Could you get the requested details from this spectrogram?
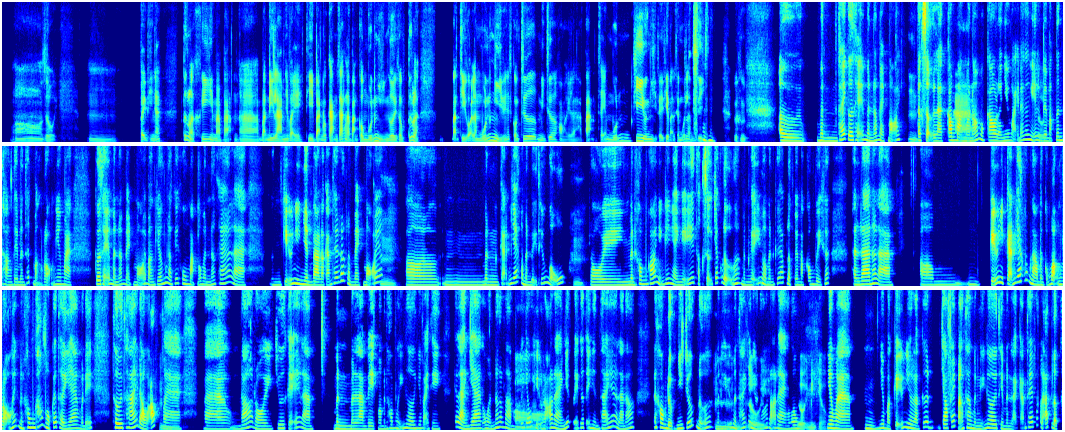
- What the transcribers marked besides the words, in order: tapping; laugh; distorted speech; laughing while speaking: "Ừ"; mechanical hum; other background noise; other noise; laughing while speaking: "có"
- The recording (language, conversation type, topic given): Vietnamese, advice, Làm sao để tận hưởng thời gian rảnh mà không cảm thấy áp lực?
- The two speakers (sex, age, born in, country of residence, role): female, 35-39, Vietnam, Vietnam, user; male, 25-29, Vietnam, Vietnam, advisor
